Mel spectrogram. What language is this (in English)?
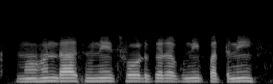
Hindi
